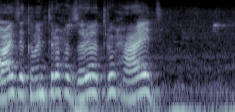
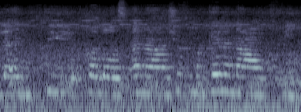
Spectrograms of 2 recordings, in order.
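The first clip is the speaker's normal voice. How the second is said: very soft, gentle plea; tender pleading; 3 semitones lower, 8 dB quieter than usual. Acted. Mother begging her daughter not to divorce, soft. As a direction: plead quietly, almost hushed.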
